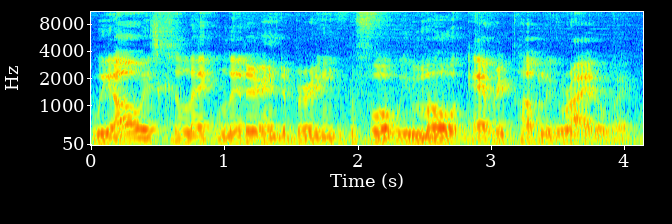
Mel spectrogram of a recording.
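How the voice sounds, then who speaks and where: Fairly quick, fairly even speech with audible room echo and noticeable background noise. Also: man. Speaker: city public works staff presenter. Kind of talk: slide presentation at community workshop. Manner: fast.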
